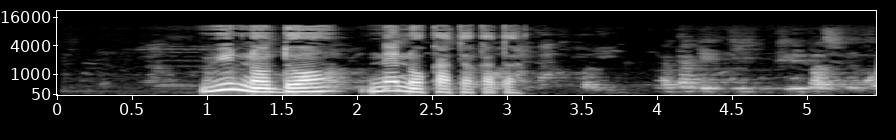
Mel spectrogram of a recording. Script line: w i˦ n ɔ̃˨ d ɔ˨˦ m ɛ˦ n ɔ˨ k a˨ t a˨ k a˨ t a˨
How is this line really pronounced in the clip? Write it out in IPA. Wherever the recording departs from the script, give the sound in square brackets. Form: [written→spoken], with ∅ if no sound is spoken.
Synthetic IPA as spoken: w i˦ n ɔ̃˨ d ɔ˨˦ [m→n] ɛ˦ n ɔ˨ k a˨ t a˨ k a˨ t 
